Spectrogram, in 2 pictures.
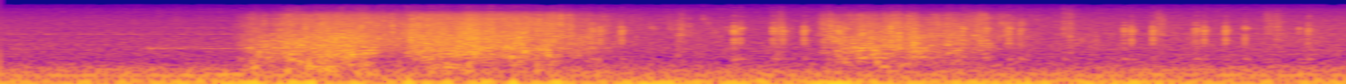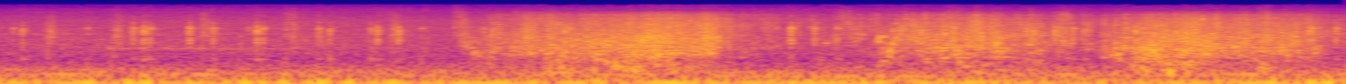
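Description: Footsteps splash slowly through shallow water.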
